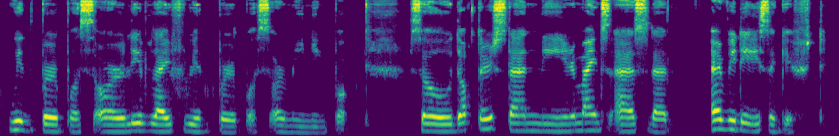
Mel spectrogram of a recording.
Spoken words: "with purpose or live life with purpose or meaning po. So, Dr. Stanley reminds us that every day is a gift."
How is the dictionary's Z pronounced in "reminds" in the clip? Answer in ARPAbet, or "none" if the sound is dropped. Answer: S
